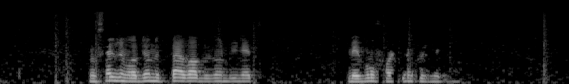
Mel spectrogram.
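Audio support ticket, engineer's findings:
Noise reduction stage set too aggressive, throughout. Bins near the noise estimate pulled down or gated per band, taking low-level speech detail with them. Background drops and breaks up into twinkling specks. Overdone noise removal.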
